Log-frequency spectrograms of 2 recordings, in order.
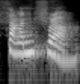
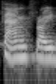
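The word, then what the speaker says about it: sang-froid: of this word okay it's san fran okay again a french word san fran okay it's not sang freud okay sanford okay but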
